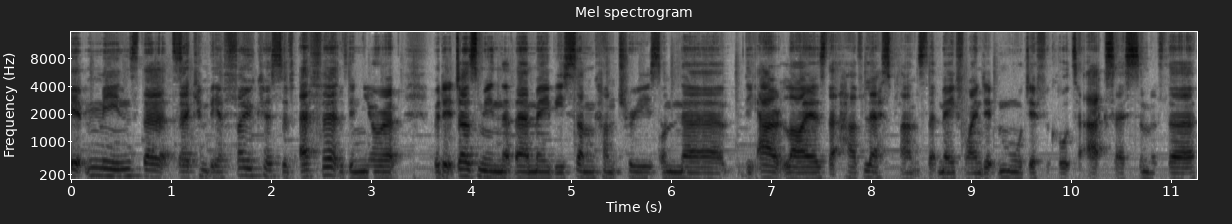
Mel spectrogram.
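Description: Faint music plays in the background. A woman talks at a moderate pace with hardly any pauses. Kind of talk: presentation of slides. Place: home room.

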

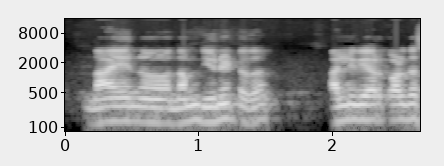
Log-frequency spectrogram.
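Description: A man speaks in a monotone, flat intonation at a medium pitch. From northern Karnataka, Gulbarga (Kalaburagi). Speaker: surgeon. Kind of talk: press conference statement.

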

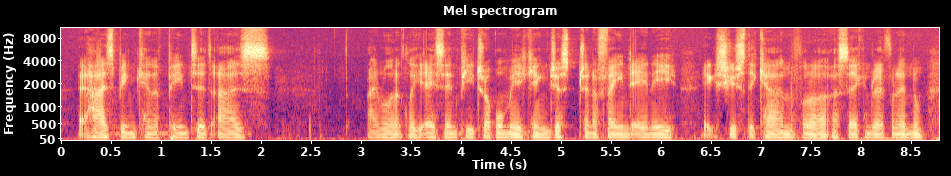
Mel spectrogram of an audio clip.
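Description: Speaking in a Scottish accent at a moderate pace, a man uses a fairly low pitch, a bright, sharp tone and monotone, flat intonation. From Scotland. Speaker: podcast panelist. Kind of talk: casual chat. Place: hall. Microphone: handheld.

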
